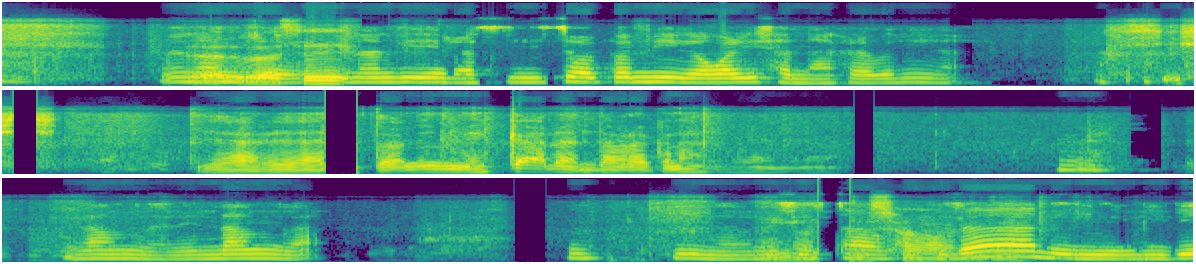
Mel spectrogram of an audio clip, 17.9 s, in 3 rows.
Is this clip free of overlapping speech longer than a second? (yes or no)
no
